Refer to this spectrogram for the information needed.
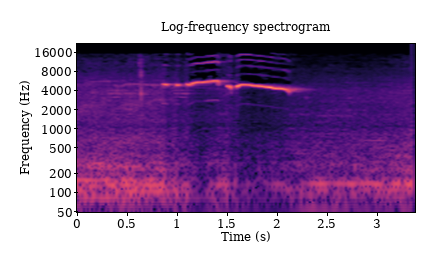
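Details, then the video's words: Blue-winged minla giving decoy-style singing, kept by a H'Mông owner: one loud, clear, high whistled phrase of about a second, rising slightly and then sliding down, over a steady low hum. "Khướu lùn cánh xanh hót mồi"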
